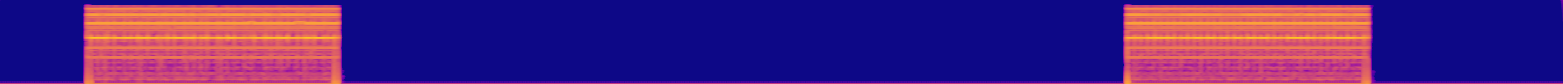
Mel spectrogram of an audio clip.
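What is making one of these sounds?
Rapid electronic blips chatter in two short bursts.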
